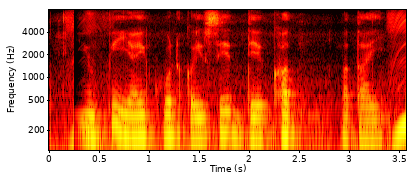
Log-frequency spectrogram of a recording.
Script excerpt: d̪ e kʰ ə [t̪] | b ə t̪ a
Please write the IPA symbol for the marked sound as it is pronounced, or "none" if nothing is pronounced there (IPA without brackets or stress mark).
t̪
